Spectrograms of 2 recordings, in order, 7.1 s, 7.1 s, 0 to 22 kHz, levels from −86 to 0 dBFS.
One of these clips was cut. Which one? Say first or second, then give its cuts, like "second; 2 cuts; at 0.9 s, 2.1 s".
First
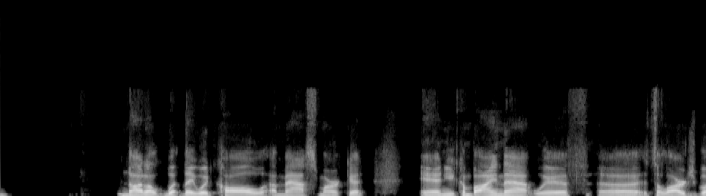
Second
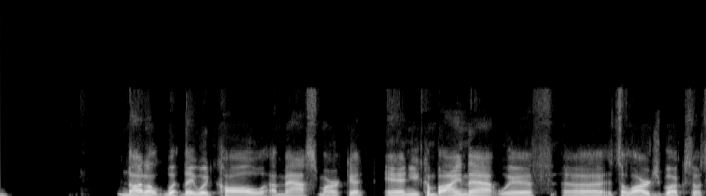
second; 1 cut; at 3.7 s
